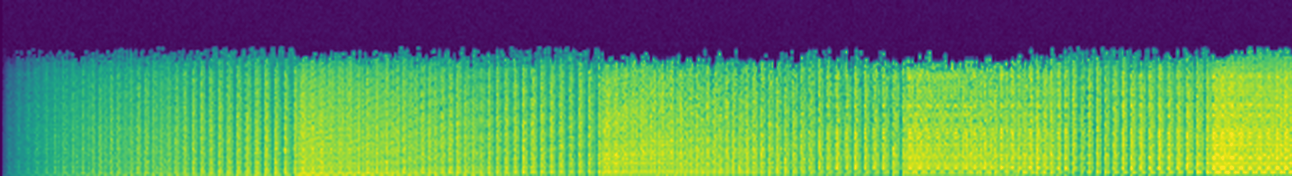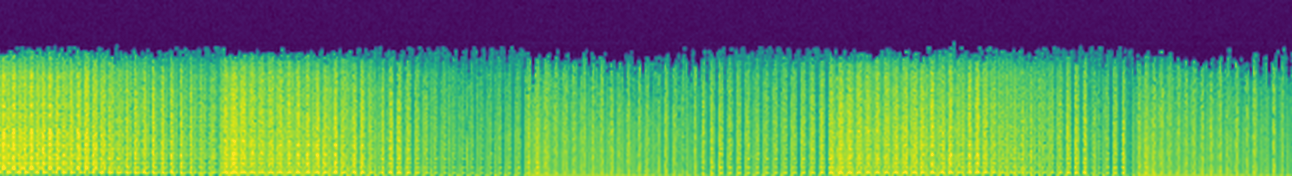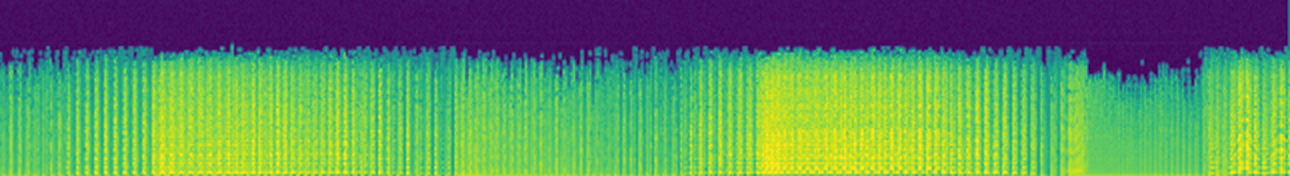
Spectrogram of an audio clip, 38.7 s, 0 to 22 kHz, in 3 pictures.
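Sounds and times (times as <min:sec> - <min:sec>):
jumping pulses: 0:00.0 - 0:38.7.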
